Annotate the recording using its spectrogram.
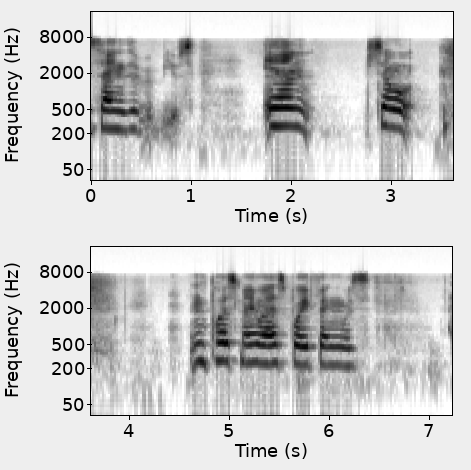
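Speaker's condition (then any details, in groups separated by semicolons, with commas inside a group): Cerebral palsy; quadriplegic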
